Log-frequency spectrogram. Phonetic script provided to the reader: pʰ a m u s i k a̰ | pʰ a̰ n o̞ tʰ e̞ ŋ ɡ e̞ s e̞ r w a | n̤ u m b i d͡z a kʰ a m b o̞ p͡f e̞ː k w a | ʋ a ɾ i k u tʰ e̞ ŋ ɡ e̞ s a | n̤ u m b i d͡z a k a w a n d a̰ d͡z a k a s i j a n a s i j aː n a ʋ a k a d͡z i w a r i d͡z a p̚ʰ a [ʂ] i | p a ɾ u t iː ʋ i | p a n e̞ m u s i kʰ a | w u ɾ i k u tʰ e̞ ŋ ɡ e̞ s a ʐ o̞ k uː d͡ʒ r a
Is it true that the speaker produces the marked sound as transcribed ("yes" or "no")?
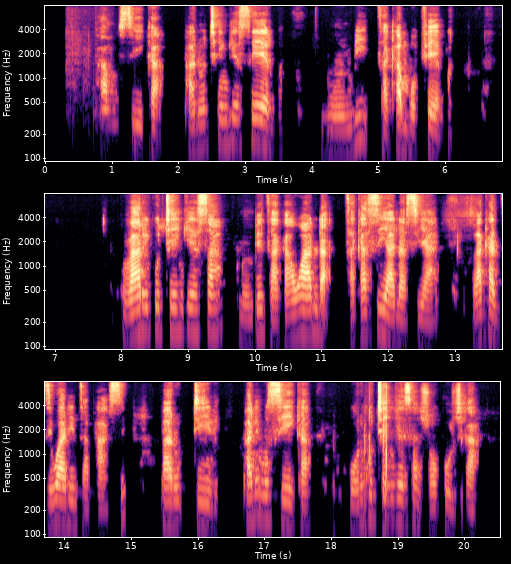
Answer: no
